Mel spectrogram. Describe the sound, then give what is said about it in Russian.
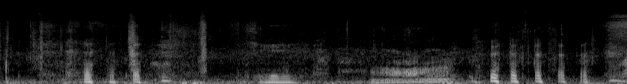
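A golden retriever growls in low, rumbling bursts, a short one and then a longer, rougher one, with people talking around it on Halloween. “Такой хороший такой golden retriever, друзья.”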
